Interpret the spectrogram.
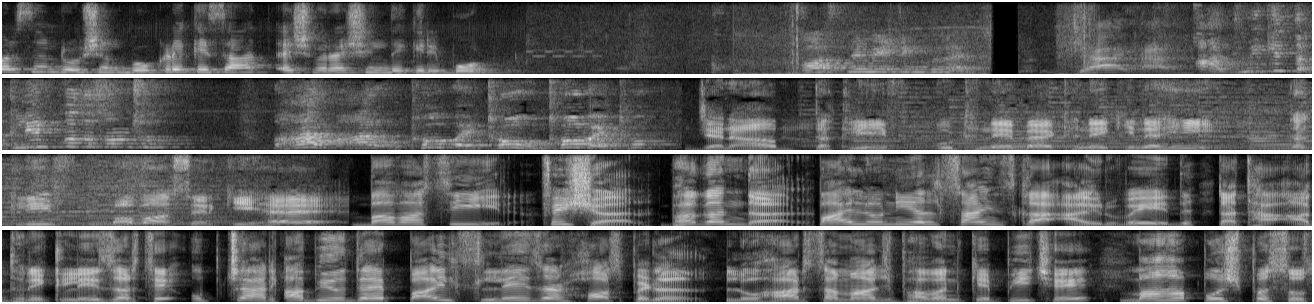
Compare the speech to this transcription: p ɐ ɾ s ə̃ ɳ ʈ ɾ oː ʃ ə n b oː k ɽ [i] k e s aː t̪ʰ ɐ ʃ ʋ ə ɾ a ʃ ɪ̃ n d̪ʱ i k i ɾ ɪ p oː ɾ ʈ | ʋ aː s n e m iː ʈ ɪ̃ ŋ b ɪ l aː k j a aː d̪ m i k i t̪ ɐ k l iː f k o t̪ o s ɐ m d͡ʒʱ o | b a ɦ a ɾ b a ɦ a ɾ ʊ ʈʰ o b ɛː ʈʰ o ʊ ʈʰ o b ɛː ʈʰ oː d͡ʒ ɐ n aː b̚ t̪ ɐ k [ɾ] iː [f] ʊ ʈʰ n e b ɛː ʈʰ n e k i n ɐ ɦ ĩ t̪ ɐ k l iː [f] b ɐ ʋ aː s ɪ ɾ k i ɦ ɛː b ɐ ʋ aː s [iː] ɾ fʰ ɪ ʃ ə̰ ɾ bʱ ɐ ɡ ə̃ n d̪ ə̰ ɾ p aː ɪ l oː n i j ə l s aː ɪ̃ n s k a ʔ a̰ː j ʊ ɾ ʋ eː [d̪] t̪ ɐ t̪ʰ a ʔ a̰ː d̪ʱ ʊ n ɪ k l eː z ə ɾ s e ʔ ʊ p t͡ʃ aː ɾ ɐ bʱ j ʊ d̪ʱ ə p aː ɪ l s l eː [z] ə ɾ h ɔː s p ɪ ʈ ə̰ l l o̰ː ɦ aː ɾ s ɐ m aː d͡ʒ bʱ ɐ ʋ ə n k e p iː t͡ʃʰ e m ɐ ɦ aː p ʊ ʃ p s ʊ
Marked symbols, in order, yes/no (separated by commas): no, no, yes, yes, yes, yes, yes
